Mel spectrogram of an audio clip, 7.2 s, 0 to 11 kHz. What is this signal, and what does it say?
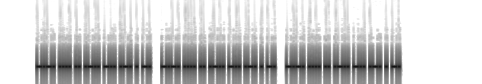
Morse code, heard as a keyed tone, about 50 wpm, 700 Hz. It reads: CHILDREN CHILDREN CHILDREN
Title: Top 500 Words Repeated 50wpm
